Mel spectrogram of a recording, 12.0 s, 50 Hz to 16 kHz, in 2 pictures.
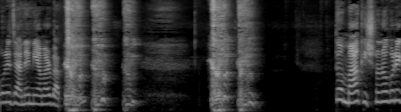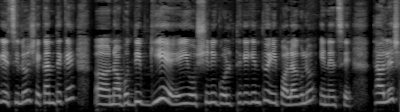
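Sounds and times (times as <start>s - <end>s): person coughing: 1.0s - 2.2s, 3.2s - 4.0s.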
